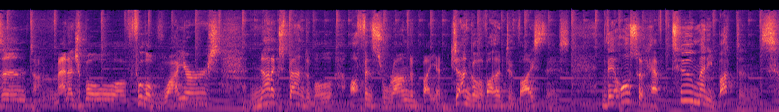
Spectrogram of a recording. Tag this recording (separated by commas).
Music, Speech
